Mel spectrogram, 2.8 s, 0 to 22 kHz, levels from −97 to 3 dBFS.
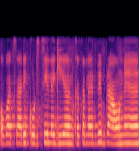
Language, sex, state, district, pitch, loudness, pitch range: Hindi, female, Bihar, Darbhanga, 225 Hz, -15 LUFS, 225-230 Hz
